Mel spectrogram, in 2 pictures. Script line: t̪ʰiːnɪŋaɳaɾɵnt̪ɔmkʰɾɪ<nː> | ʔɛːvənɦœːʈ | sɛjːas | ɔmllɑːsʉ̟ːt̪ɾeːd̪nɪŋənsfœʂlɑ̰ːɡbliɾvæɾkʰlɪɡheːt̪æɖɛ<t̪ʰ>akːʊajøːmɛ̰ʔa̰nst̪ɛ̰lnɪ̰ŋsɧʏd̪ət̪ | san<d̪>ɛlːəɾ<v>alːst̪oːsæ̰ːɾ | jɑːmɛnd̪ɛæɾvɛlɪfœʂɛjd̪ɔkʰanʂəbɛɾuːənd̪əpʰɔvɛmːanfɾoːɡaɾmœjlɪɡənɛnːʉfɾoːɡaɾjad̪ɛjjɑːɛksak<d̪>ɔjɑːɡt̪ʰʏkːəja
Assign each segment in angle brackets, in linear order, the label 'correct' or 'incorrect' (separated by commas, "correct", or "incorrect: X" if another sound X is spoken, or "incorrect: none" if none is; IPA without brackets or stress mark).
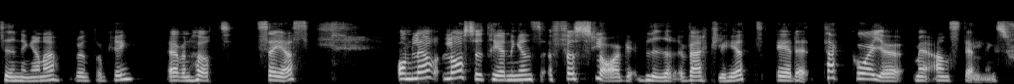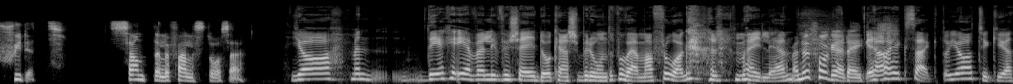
incorrect: ŋː, correct, incorrect: t̪, incorrect: f, incorrect: t̪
